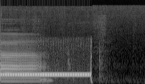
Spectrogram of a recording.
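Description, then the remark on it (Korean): A telephone ringback tone of an outgoing call to a listener on the radio show Jung Eun-ji's Gayo Gwangjang plays as one steady, loud electronic burst lasting nearly a second, then cuts off abruptly with a click, leaving near silence. No one speaks. “과연 오늘은, 오늘은 어떻게 될지 첫 번째 분께 전화 걸어 보겠습니다.”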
